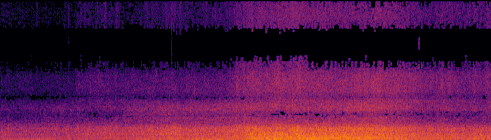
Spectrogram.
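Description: Surf washing onto a sandy beach: a rush of wave noise that builds over the first few seconds, is loudest around the middle, then slowly eases off.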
